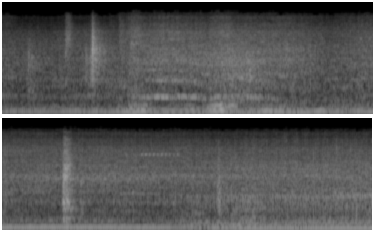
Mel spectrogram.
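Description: A car engine idles with a low steady rumble.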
